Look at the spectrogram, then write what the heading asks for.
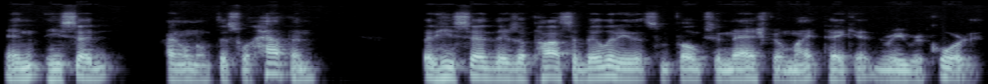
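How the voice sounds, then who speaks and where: Deep, gravelly, mellow-voiced man. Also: fairly even intonation, fairly quick, lo-fi sound. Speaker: talk show guest. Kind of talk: reflective interview answers.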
